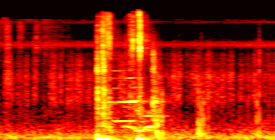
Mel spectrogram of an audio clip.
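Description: A heavy metal door clanks open.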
